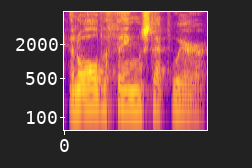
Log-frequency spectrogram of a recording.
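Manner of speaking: muffled, distant, like under water; bad connection, sound swallowed; underwater. Real, not acted. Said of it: "Sounds like you're underwater".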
